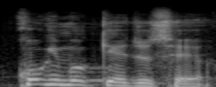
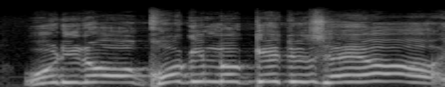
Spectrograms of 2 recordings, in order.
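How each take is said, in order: First: Said in the usual way. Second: High, slow tearful wail; mock crying. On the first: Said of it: "이런 게 아니고 우는 목소리로". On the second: Shown as a demonstration. Israelites beg Moses for meat, high mock crying. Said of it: "울면서".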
